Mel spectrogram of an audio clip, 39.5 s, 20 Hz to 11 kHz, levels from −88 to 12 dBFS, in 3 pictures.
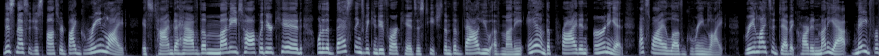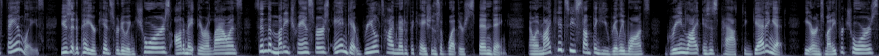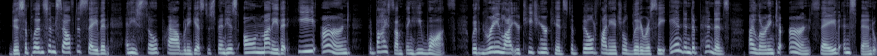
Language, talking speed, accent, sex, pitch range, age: English, 220 wpm, American, female, 185-250 Hz, 40-59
